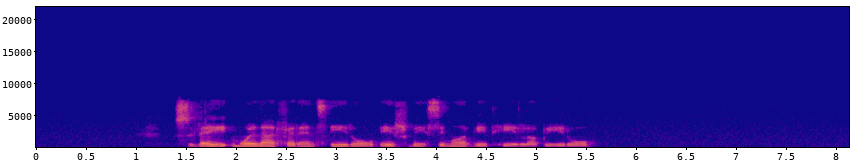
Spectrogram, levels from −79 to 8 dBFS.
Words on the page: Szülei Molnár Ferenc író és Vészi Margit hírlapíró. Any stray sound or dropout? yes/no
no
